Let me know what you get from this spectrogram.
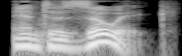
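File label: "entozoic", English, British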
